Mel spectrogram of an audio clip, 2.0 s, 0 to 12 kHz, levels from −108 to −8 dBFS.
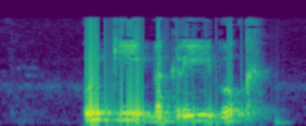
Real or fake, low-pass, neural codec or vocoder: real; 7.2 kHz; none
